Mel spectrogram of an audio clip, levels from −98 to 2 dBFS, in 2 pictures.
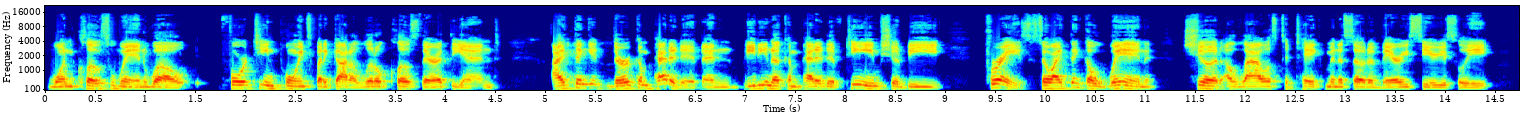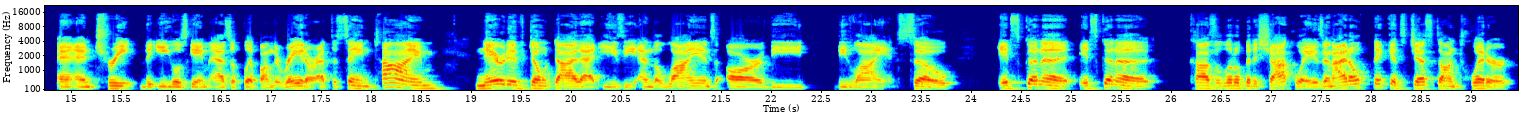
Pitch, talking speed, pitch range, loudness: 130 Hz, 180 wpm, 110-145 Hz, -19 LUFS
